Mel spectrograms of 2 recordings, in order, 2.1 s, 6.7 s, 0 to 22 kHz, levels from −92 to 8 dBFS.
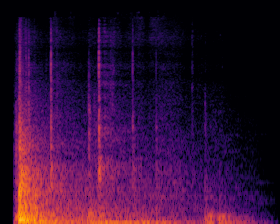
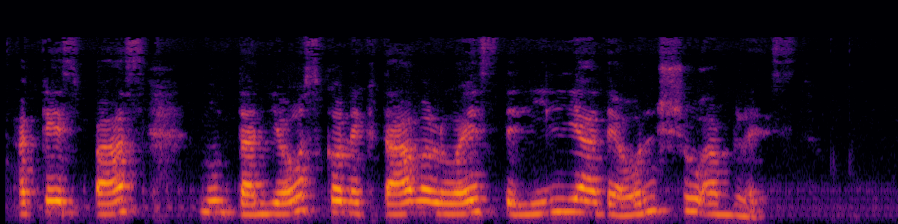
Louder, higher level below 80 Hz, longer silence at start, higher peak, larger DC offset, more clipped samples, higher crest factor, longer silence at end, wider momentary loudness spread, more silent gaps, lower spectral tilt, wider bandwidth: about the same, -24 LUFS vs -23 LUFS; first, -28 dBFS vs -68 dBFS; about the same, 0.1 s vs 0.15 s; first, 0 dBFS vs -6 dBFS; neither; neither; about the same, 22 dB vs 18 dB; second, 0.3 s vs 1 s; first, 25 LU vs 9 LU; neither; about the same, -7.5 dB/octave vs -7 dB/octave; first, 13 kHz vs 11.5 kHz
